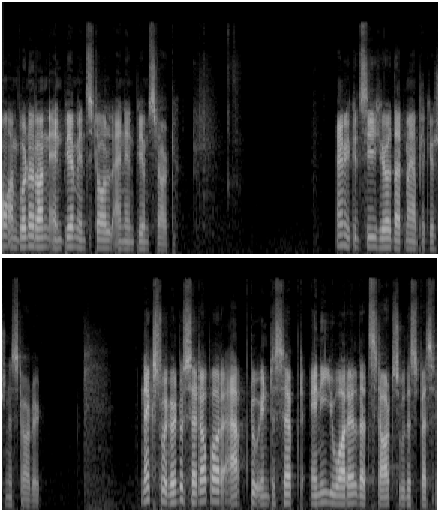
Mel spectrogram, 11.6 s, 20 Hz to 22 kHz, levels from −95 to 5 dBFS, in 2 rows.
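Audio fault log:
1.23 s, corrupt frame muted: a very short hole in the sound, only a few milliseconds long, that begins abruptly with no fade and ends just as suddenly, with everything after it arriving on time. Damaged bits in the compressed stream made the decoder reject the affected data, and the player filled the gap with silence rather than guessing. The brevity of the hole fits a couple of rejected frames.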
